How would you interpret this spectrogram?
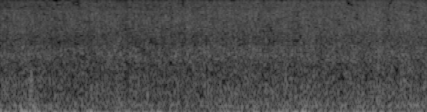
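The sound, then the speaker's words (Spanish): Heavy rain pours down in Almería, Spain, in a dense, steady hiss that fills the whole clip, loud and unbroken, with a low rumbling undertone and no voices. “Fíjate, escucha cómo caía la lluvia en Almería.”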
